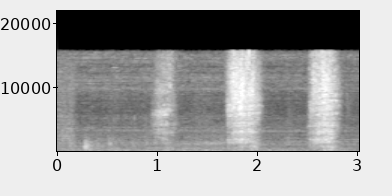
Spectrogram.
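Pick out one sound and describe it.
A man loudly slurps noodles in short bursts.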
